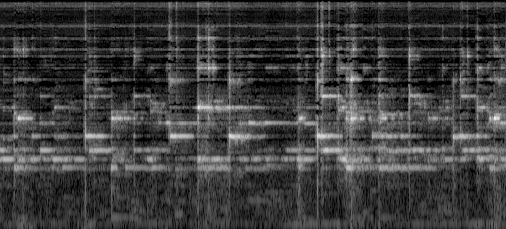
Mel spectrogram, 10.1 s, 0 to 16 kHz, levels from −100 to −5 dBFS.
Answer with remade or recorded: remade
